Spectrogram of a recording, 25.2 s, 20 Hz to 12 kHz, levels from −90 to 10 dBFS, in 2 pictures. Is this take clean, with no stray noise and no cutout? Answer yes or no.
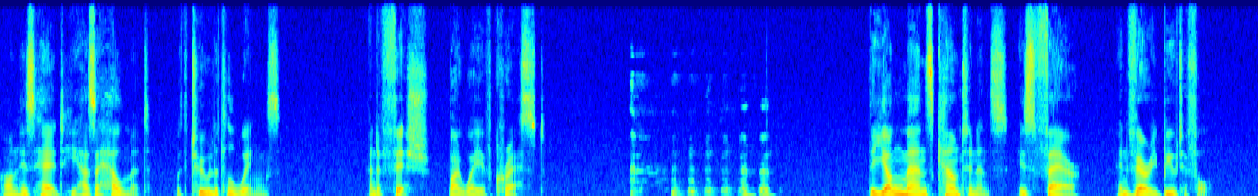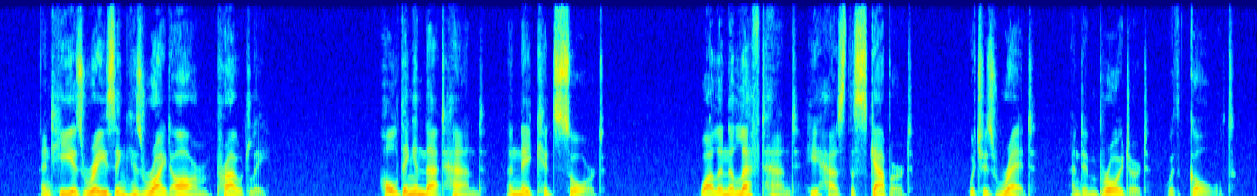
no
